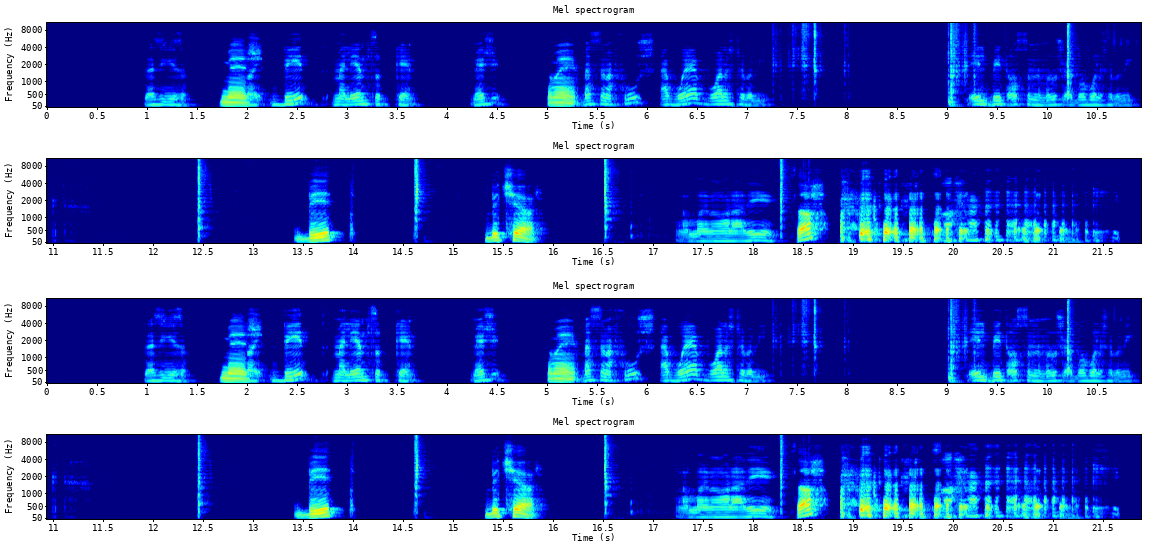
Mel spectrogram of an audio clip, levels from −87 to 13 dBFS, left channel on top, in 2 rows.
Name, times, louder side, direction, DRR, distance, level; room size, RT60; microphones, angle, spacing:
voice 1, 1.0-1.4 2.0-3.7 4.2-4.6 5.3-7.3 9.2-10.9 17.2-18.3 19.1-19.2 19.5-21.7, right 2 dB, 35° right, 5.9 m, -45 dB
voice 2, 1.7-2.1 5.0-5.3 13.4-13.8 15.3-15.8 18.4-20.2 20.8-20.9, equal, 5° right, 1.4 m, -28 dB
sound 1, 7.0-8.0 9.0-9.6 10.2-11.4 12.4-13.2 14.6-15.1 15.3-15.4 16.5-17.2 18.2-18.8, left 3 dB, 15° left, 5.4 m, -45 dB
head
